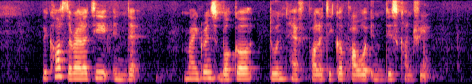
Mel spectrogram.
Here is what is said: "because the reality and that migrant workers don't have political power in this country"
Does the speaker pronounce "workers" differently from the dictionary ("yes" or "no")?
yes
